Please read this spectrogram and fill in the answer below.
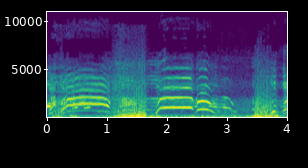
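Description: Two riders screaming and whooping on a Slingshot reverse-bungee ride just after launch: a string of high, drawn-out screams that rise and fall, with wind rushing over the microphone twice between them.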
